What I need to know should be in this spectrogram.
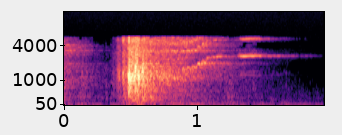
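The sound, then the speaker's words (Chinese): Door being pushed open: one soft, quick thump or swish, followed by a faint, thin squeak that lingers and fades away. “我推开门，”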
